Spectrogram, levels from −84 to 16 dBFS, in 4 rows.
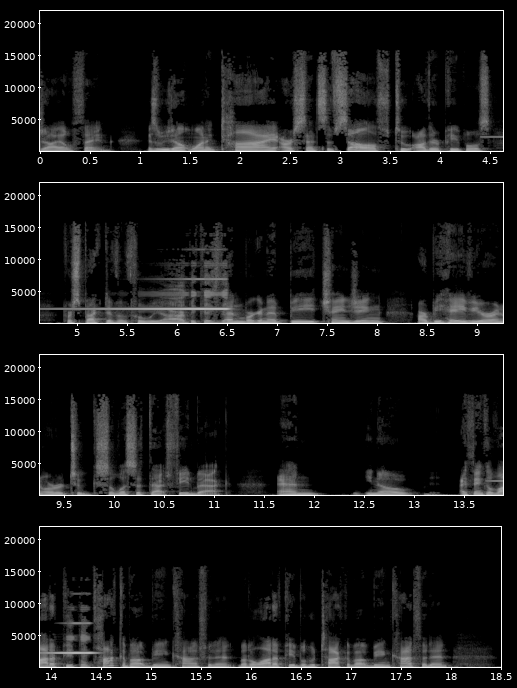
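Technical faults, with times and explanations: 4.39–6.58 s, loudspeaker feedback squeal: the microphone is picking up the loudspeaker it feeds, and at 2.3 kHz the loop gain passes one, so that frequency reinforces itself on every trip around the loop. A single tone swells over about two seconds to roughly 10 dB above the speech.
13.71–14.55 s, loudspeaker feedback squeal: the same 2.3 kHz loop runs away again, this time reaching a similarly loud squeal within about half a second.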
